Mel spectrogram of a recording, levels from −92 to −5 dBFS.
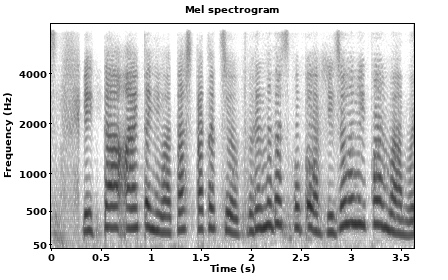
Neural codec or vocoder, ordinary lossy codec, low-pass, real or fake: codec, 16 kHz, 0.5 kbps, FreqCodec, smaller model; none; 7.2 kHz; fake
